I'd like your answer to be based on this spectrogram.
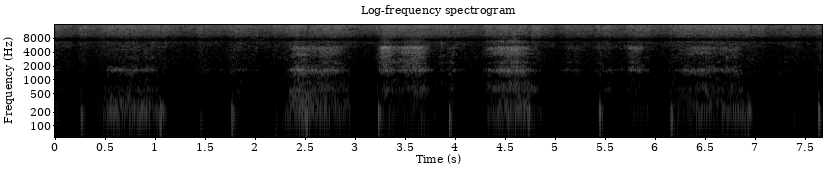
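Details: Heavy breathing and fast heartbeat after doing many jumping jacks: deep, fast, noisy breaths in and out at around 27 a minute, with low heart thumps.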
